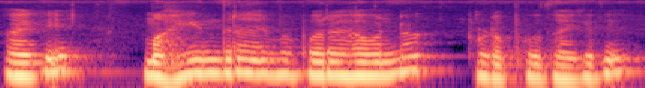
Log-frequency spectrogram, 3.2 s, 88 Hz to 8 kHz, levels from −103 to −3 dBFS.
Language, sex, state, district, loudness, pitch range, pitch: Kannada, male, Karnataka, Koppal, -16 LUFS, 160-195 Hz, 175 Hz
